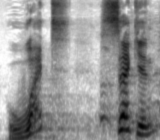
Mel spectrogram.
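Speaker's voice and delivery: high, loud, incredulous echo; startled, acted-out question; mock disbelief. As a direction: play a kid stunned by the instruction. Child stunned by next gear.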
